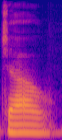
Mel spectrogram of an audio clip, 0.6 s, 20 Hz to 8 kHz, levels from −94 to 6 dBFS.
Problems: none marked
